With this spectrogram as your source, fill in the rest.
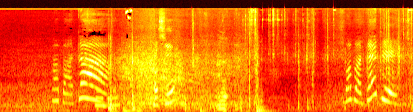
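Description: A young woman speaks up close with lively, exclaiming tones.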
